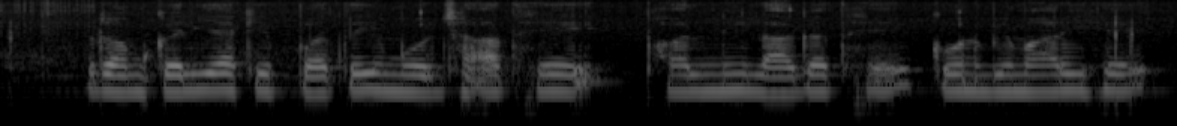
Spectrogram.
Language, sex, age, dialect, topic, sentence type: Chhattisgarhi, male, 18-24, Northern/Bhandar, agriculture, question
